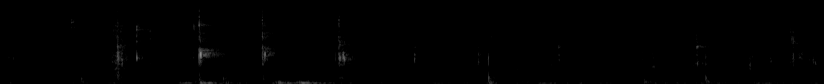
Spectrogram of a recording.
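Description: A person chewing a grape-flavoured gummy candy: moist, clicking, squishy chews that are clearest in the first few seconds and then fade to faint, sparse mouth sounds. The gummy is a bit hard to bite.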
